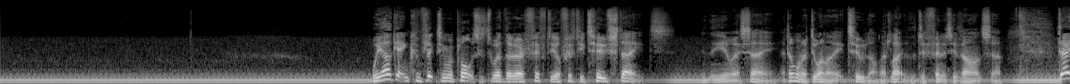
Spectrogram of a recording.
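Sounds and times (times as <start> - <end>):
steady loud electrical hum over an open phone line: 0.0 - 10.7
speech: 3.7 - 10.7.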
